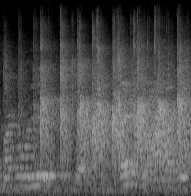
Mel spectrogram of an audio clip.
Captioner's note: audience applauds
